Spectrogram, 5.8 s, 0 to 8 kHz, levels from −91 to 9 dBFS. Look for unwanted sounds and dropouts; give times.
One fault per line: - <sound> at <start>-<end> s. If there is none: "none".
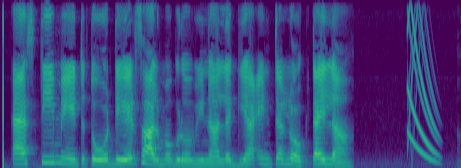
- chirp at 5.1-5.6 s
